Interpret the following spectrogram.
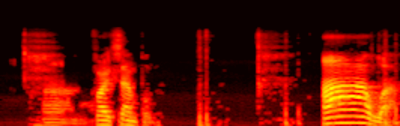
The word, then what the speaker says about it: agua: example, agua. So you notice this word starts with an A and the stress goes on that very syllable.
